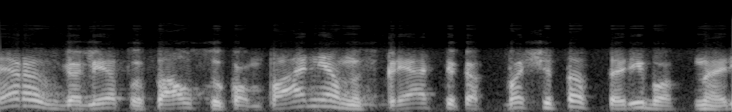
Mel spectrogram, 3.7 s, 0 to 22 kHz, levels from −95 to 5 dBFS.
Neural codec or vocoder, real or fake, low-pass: none; real; 9.9 kHz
